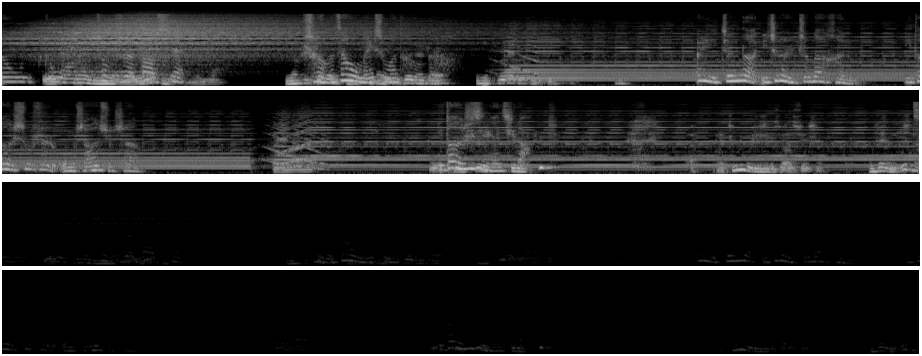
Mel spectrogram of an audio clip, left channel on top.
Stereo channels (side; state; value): right; quieter; 39.1 dB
